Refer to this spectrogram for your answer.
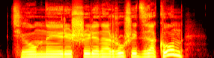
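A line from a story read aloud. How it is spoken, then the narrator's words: Growl. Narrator (Russian): прорычал командор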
